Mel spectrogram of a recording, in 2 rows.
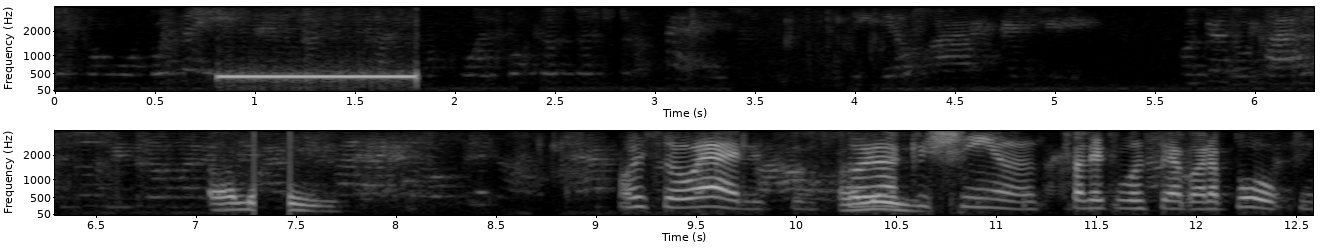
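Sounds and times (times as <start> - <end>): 
telephone ringback tone on an outgoing call: 0.8 - 1.8
speech: 7.1 - 7.3, 9.1 - 12.5.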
